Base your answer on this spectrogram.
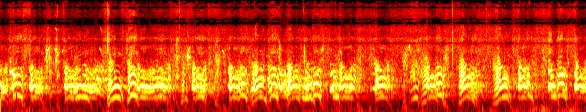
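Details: Hounds chasing a bear, many voices baying at once: loud, bell-like, pitch-bending barks tumbling over one another in a steady, excited run with brief dips in volume.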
